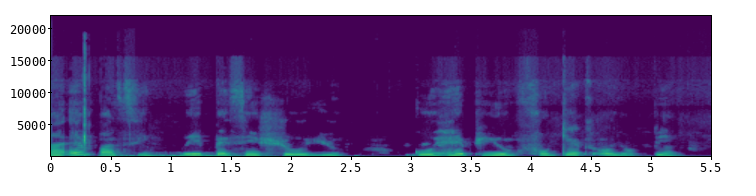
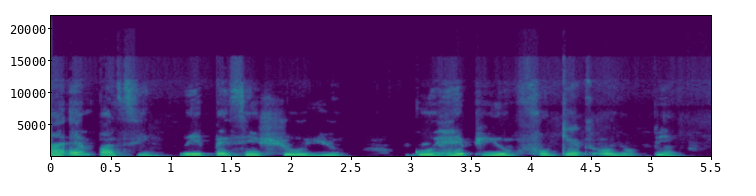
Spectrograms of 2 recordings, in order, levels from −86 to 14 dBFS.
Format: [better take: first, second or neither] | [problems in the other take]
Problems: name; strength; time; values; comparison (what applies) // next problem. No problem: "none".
second | background sound (Fire); 12 dB below the speech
